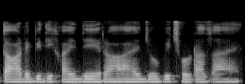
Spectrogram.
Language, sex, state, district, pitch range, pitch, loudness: Hindi, male, Uttar Pradesh, Shamli, 120-125 Hz, 125 Hz, -20 LUFS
